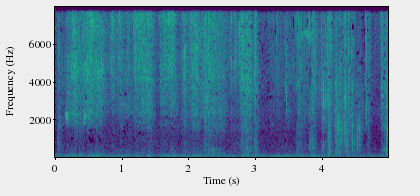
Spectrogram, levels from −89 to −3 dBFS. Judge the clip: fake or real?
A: real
